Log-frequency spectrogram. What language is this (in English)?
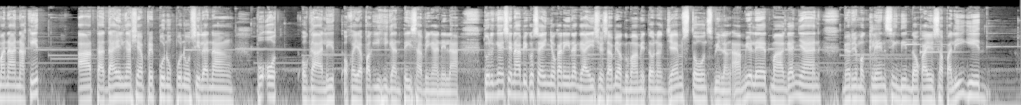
Filipino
